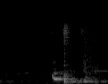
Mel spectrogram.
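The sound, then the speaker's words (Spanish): A single sudden, moderately loud sneeze, with a short voiced onset bursting into a breathy, hissing release that trails off, with no talking around it. “Salud. Salud, salud,”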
